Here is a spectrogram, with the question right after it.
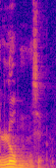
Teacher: Wat ze in het oosten doen is natuurlijk de eind e, we lopen, die slikken ze in. En de n spreken ze uit.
